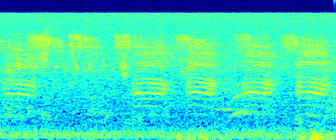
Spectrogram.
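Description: A crow cawing repeatedly: one caw at the start, then a run of four caws about half a second apart from about two seconds in.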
